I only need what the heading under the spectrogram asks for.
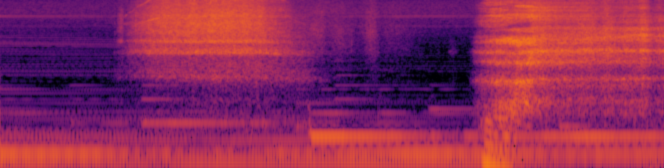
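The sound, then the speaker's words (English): A deep breath is drawn in and then let out. A soft, airy inhale is followed after a pause by a louder, breathy exhale, over steady, low, sustained background tones. “Let's take a deep breath.”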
